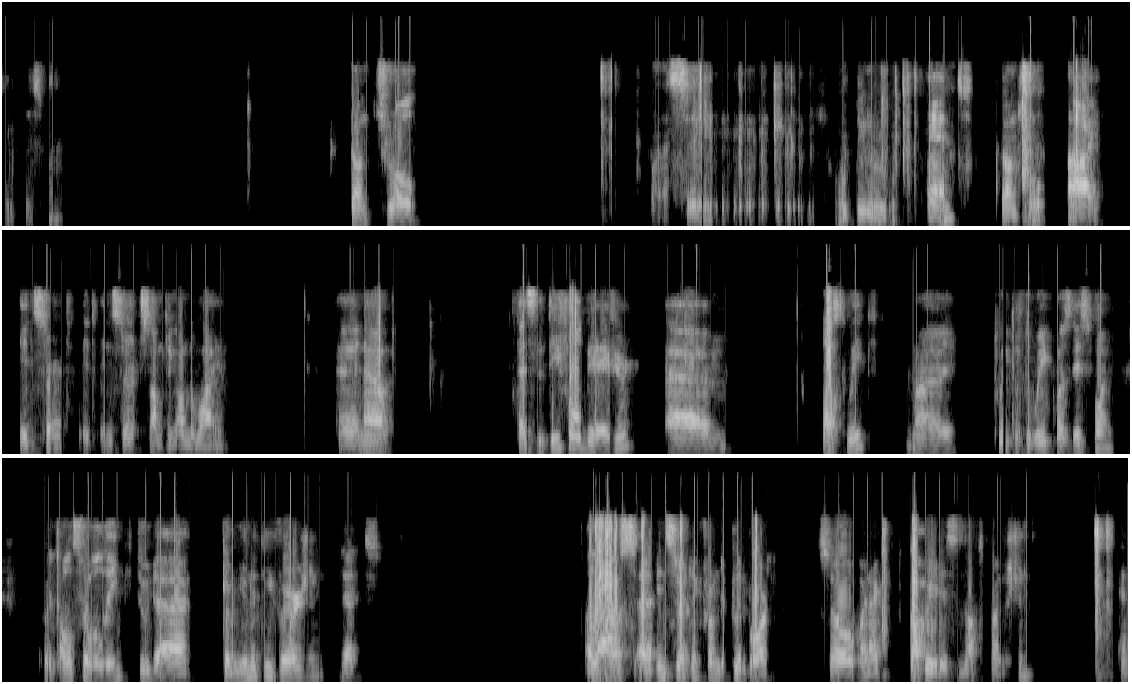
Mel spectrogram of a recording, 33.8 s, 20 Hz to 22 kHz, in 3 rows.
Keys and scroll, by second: 22.2 ctrl+space.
